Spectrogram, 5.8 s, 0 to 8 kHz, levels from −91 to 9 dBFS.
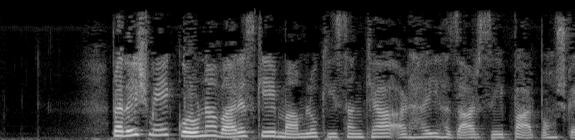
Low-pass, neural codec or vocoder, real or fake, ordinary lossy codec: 7.2 kHz; none; real; AAC, 48 kbps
